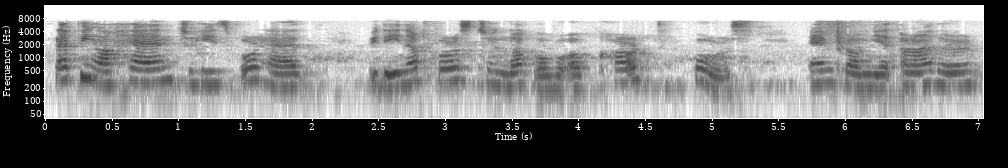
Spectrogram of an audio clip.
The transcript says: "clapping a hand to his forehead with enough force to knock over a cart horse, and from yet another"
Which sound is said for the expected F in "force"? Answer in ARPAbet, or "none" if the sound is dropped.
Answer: F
